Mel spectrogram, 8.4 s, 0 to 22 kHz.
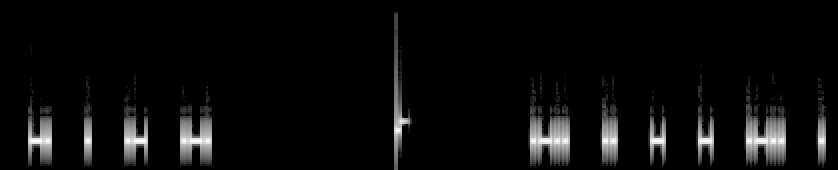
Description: Morse code, heard as a keyed tone, about 30 wpm, spaced as for 17 wpm, 700 Hz. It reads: NEAR LITTLE
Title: 3x Character Spacing - Top 300 Words - 30wpm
